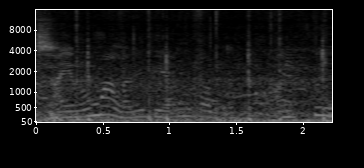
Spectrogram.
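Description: Footballs being juggled on feet, light irregular taps of the balls, under quiet murmuring voices of children.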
